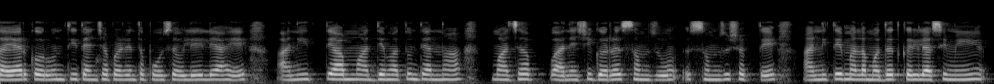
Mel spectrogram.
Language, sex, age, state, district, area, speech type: Marathi, female, 18-30, Maharashtra, Ahmednagar, rural, spontaneous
